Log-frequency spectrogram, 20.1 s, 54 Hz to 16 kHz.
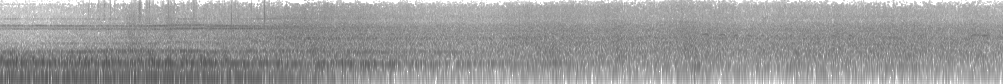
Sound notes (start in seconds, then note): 0.2 eerie distorted noise; 5.2 waves crash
